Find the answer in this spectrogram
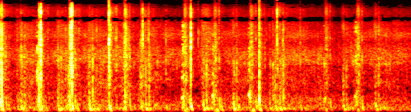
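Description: Chinese ground fireworks going off in a rapid, irregular string of sharp bangs and pops, several a second, thinning out and getting quieter near the end.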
